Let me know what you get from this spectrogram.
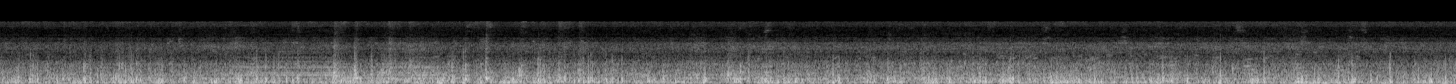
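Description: Indian Railways passenger coach running at speed, a steady rumble with the wheels clattering over the rails, heard from inside the coach.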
